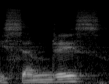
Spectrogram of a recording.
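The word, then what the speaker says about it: Semjase: Semyazi. So, okay, the J is silent in that one, but not in whatever their names are.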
